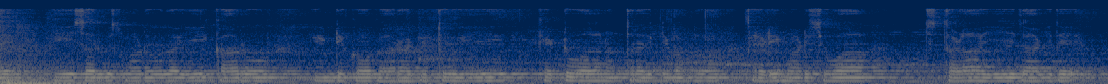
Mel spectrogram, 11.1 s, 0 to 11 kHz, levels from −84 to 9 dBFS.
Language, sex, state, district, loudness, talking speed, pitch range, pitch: Kannada, male, Karnataka, Raichur, -40 LUFS, 80 wpm, 130-135 Hz, 130 Hz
